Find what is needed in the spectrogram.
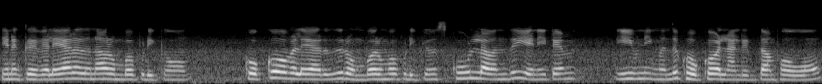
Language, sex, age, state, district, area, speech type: Tamil, female, 18-30, Tamil Nadu, Tiruchirappalli, rural, spontaneous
